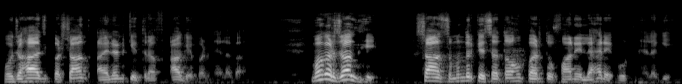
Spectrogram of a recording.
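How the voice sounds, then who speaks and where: A man's voice: mid-range voice, very animated, moderate pace, pushed and bright. A man narrating a scripted fantasy audio story in a dramatic storytelling style.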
